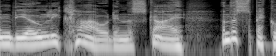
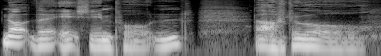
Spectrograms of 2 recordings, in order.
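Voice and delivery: mopey Eeyore; 5 semitones lower, slower than usual. Acted. Eeyore voiced in story.

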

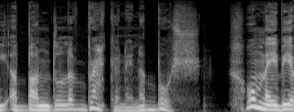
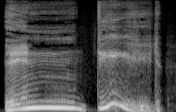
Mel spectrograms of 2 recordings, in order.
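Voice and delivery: a lightly voiced wise old owl, higher, conceding; 6 semitones higher, 3 dB louder than usual. Owl concedes to Christopher Robin, lightly voiced owl. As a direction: give it the owl's grudging agreement. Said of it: "conceded Owl".

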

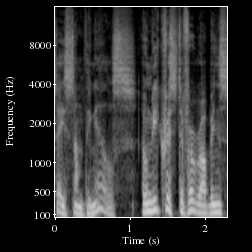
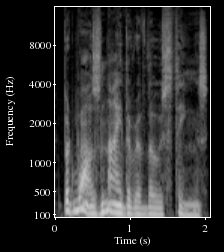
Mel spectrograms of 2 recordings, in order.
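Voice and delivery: ordinary delivery

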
